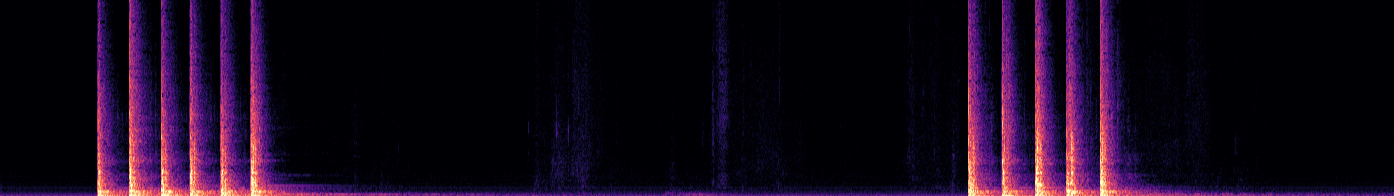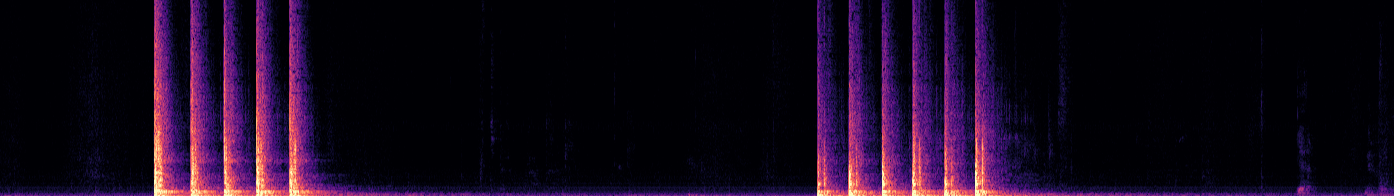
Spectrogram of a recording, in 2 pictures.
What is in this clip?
Golpe de puerta
door, knock, knocking, knocks, wood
